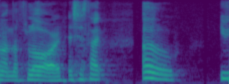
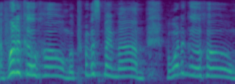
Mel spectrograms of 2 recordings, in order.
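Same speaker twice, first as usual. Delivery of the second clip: acted-out nagging, wheedling, pitched-up whine; 9 semitones higher than usual. Complaining that Freya interrupts every chapter, imitating Freya's whining. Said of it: "Freya is getting a bit whiny".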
